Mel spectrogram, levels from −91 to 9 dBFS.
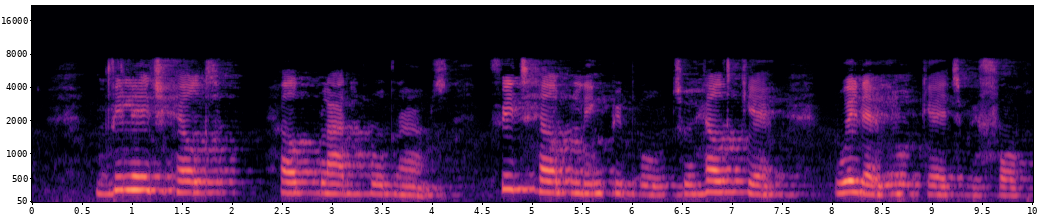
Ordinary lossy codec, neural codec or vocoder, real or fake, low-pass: none; codec, 16 kHz, 8 kbps, FreqCodec, larger model; fake; 7.2 kHz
